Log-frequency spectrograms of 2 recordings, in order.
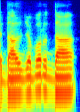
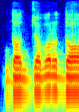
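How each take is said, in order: First: দাল জবর দা with an open, thin "daa"; light Dal. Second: দদ জবর দ with a thick, rounded "do"; heavy Dad. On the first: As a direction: keep দা light and unrounded. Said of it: "দাল বলার সময় দালের মতো". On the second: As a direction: round দ to a full "o". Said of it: "দদ বলার সময় দদের মতো". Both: Shown as a demonstration.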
